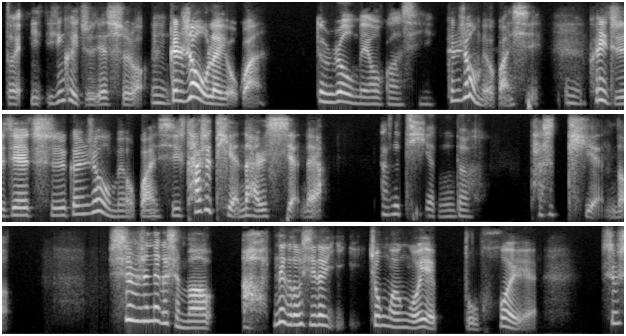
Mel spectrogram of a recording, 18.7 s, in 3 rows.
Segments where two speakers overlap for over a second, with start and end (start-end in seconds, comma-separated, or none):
none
